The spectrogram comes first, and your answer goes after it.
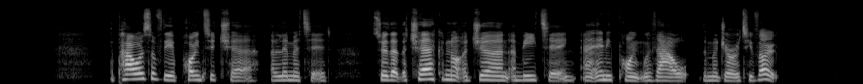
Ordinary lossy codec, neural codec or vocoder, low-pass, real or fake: none; vocoder, 44.1 kHz, 128 mel bands every 512 samples, BigVGAN v2; 14.4 kHz; fake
